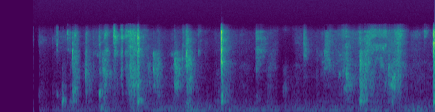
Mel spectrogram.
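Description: Irregular rustling and scattered clicks of hands handling something close to the microphone.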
